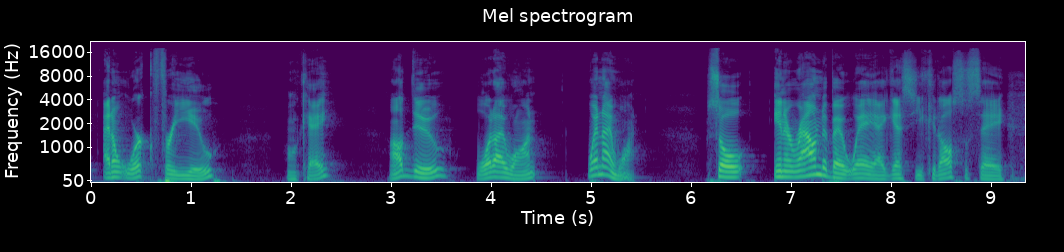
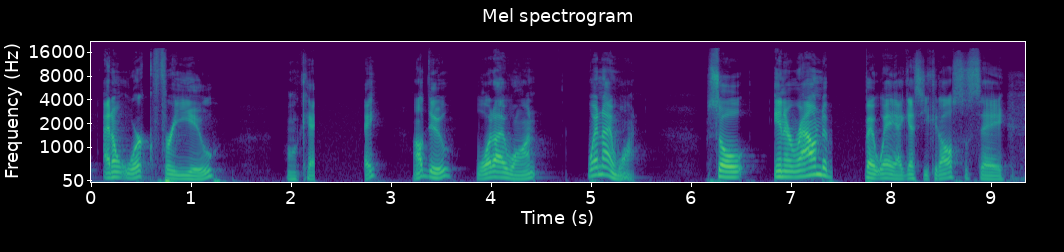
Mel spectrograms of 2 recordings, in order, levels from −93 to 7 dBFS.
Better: first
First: none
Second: audio freezing; at 2 s for 0.5 s and at 7.5 s

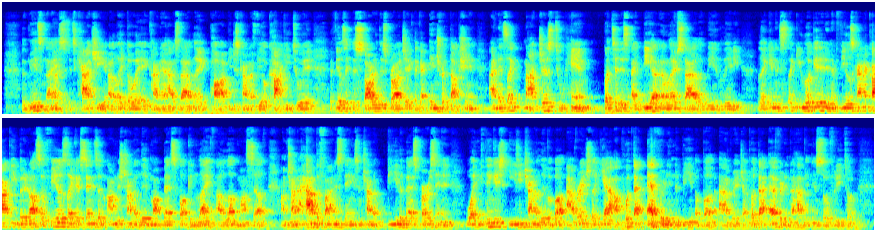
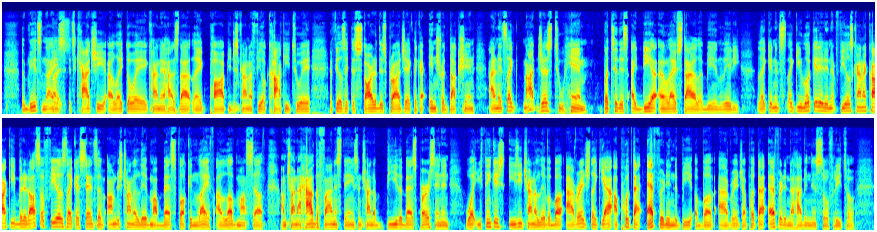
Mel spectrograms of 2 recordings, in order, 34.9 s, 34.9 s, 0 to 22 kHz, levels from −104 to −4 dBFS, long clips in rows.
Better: second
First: room echo; noticeable; dies away in 0.5 s // off-mic speech; far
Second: none

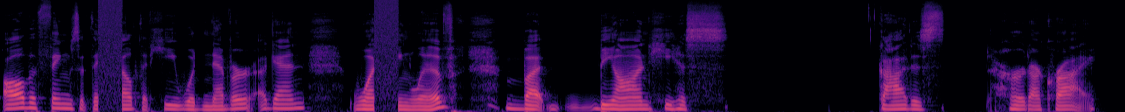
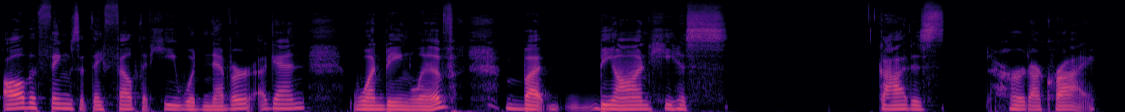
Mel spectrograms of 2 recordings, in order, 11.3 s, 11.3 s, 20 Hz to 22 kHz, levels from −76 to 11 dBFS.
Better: second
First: audio cutting out; filled with static; at 1 s and at 3.5 s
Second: none

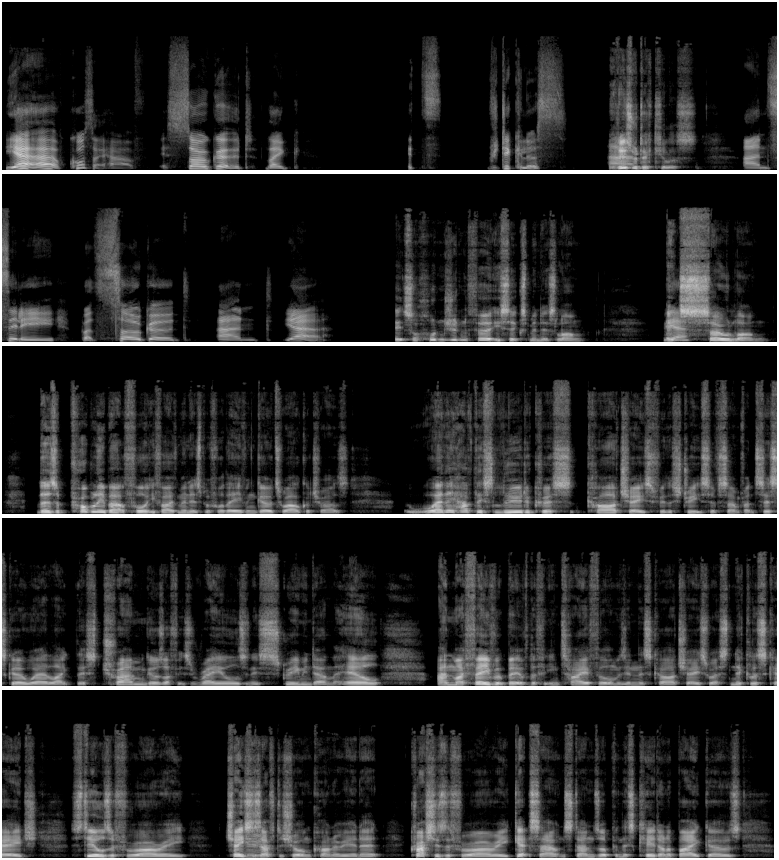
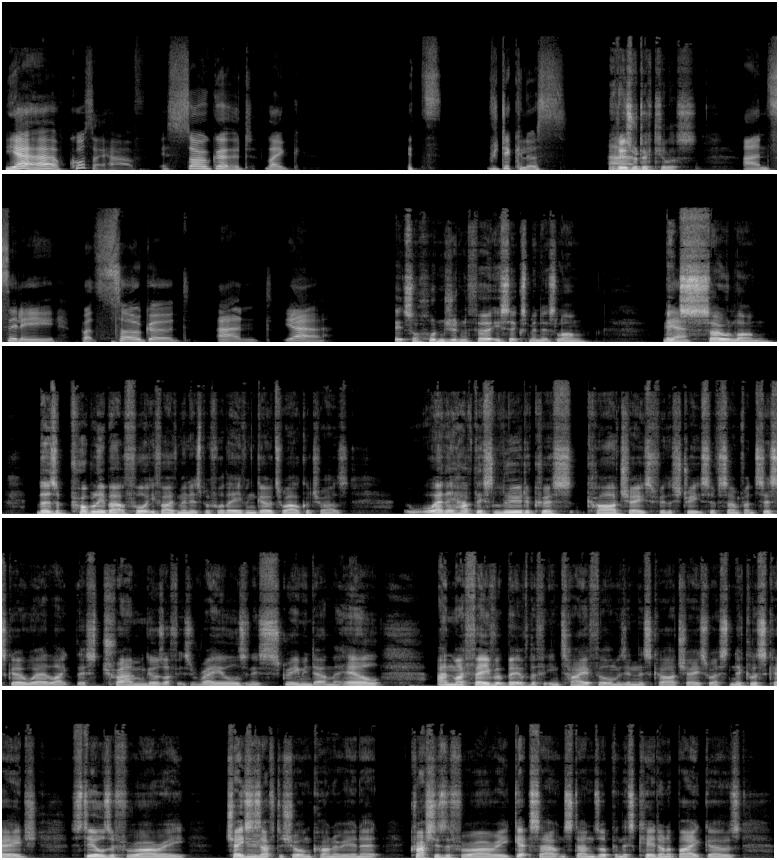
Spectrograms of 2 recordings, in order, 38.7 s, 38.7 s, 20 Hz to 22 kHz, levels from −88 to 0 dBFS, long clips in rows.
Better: second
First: thin; somewhat; fading below 300 Hz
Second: none

